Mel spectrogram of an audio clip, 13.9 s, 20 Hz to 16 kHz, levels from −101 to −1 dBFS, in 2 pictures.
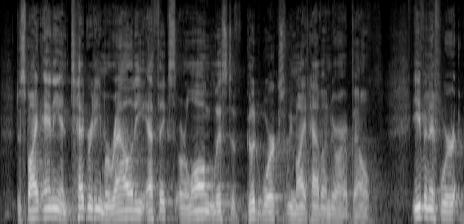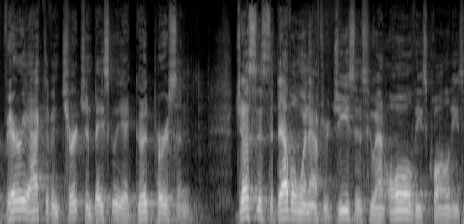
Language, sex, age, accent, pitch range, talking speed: English, male, 50-69, American, 100-130 Hz, 180 wpm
